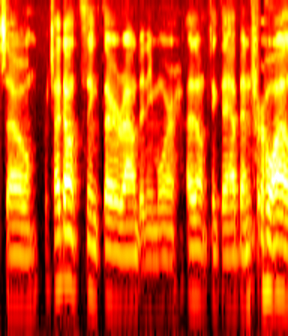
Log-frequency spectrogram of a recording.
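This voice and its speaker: The tone of this man's voice is dark and mellow. Intonation remains fairly even. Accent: American. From Oklahoma (Woodward, rural). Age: 30s. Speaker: real estate investor. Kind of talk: podcast interview. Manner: casual, many fillers.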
